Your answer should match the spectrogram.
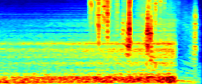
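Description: A deep rumble with a quick run of sharp clicks and scrapes in its second half, cut off suddenly just before the end.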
